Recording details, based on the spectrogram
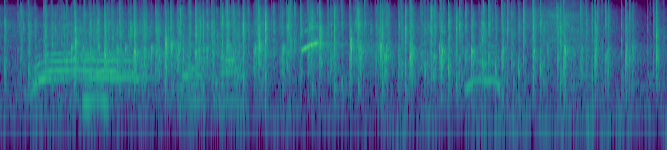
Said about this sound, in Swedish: river huset här, river ner applåderna.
